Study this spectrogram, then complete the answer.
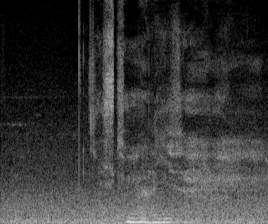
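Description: A woman sighs close by.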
